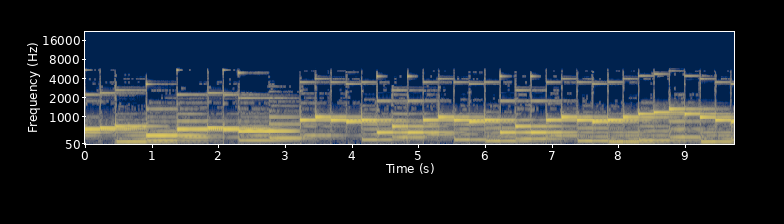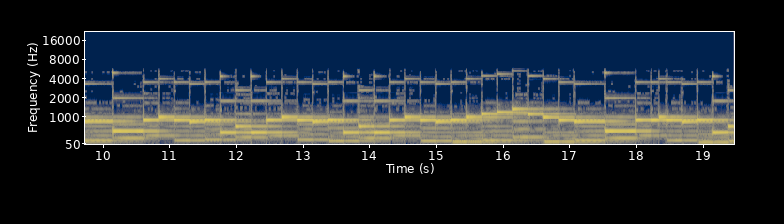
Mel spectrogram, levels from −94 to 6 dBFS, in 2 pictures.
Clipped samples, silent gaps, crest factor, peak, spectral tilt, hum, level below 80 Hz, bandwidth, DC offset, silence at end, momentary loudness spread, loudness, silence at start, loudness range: under 0.1%; none; 10 dB; -2 dBFS; -4.5 dB/octave; none; -50 dBFS; 6 kHz; under 0.1%; 0 s; 2 LU; -12 LUFS; 0 s; 1 LU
